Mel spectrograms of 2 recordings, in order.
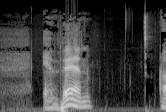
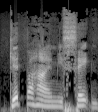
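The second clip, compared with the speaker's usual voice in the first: louder, higher, a stern command; forceful rebuke; 6 semitones higher, 7 dB louder than usual. Retold or imitated. Jesus turning on Peter, loud stern rebuke. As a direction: bark the rebuke like a sharp order.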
